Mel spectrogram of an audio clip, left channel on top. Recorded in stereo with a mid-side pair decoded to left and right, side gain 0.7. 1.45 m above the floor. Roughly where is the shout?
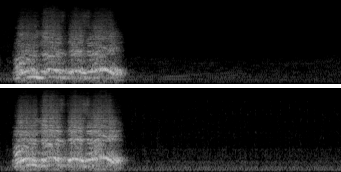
Ahead right.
